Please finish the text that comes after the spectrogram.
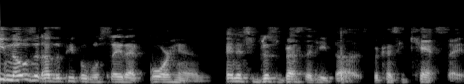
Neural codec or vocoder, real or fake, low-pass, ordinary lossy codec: none; real; 7.2 kHz; MP3, 24 kbps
